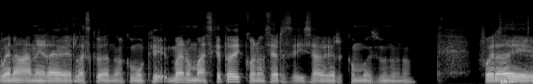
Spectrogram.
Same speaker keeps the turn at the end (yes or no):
yes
